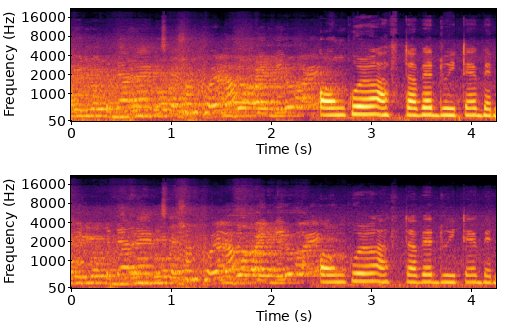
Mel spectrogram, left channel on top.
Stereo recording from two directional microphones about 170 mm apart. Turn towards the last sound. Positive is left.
turn(degrees=20)  # may be behind; listen again after turning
